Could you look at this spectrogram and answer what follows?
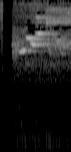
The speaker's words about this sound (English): Chiming in with a did I do it? Call, a little lapwing there was.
